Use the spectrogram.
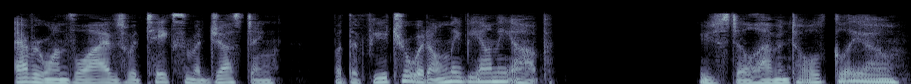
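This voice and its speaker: A man's voice: medium pitch, creaky, no echo. Male audiobook narrator, dry dull sound. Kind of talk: first-person dramatic scripted narration.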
